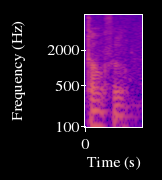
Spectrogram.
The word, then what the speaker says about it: kung fu: can have kung fu i notice that i've got a little bit of that g sound i try to be authentic when i know how to pronounce things not ka but it's more of a it's a slightly different sound than we have in english kung fu um you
